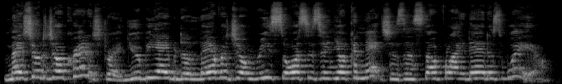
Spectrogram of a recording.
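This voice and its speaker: Raspy woman giving a folksy pep talk. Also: high-pitched, fairly quick. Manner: preachy, folksy, asks the audience questions. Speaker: live-stream host. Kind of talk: motivational casual talk. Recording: roomy echo.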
